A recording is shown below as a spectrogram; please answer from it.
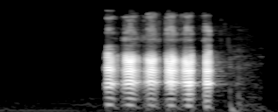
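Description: A goat man character in the Shovel Knight video game lets out a single bleat, a short run of four or five quick, nasal, wavering pulses that rings out loud and clear over silence.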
